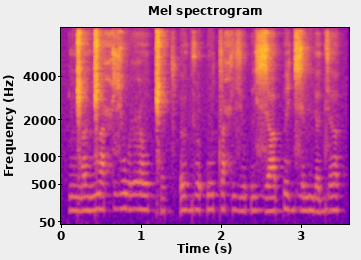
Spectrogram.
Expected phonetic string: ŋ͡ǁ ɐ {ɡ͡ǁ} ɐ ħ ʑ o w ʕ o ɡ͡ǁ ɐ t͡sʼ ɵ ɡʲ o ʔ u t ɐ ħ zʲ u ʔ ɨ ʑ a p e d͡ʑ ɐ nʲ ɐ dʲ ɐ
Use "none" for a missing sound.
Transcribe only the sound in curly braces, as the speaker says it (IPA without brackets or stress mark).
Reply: ŋ͡ǁ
